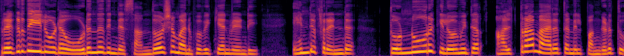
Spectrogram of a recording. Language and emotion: Malayalam, happy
